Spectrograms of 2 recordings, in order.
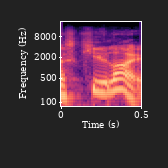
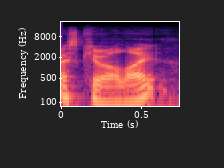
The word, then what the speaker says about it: SQLite: the build your own SQ light I can't even say it uh oh it is SQ light is it is it SQ light or SQL no it's SQ light isn't it not SQL light have I been saying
